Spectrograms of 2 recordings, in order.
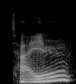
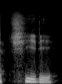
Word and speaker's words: tire: Tire. E aqui não é tiri, é tire.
